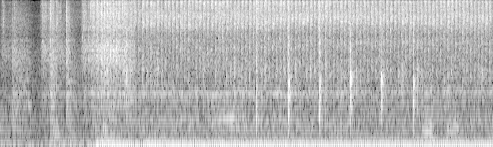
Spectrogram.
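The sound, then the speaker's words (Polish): A car engine, push-started with help from truck drivers, catches about a second in and keeps running steadily, a loud, rumbling idle with a rhythmic ticking clatter over the drone. “Po małym wysiłku, wspólnym pchaniu i dzięki pomocy polskich kierowców ciężarówek nasz wehikuł znów odżył.”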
